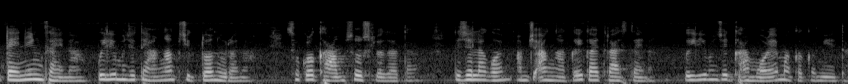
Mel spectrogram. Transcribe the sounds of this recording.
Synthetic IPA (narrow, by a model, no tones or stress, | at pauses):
ʈɛniŋɡd͡zajnapəjliːm̤əɳd͡zet̪eaŋɡãkt͡ɕikʈanuɾəna | səkɭɔɡʱamsot͡slɔd͡zat̪a | t̪ad͡ʑalaɡənamt͡ɕiʔãŋɡãkəjkajt̪ɾad͡zd͡z̪ajnapəjliːm̤əɳd͡zeɡʱamɔɭem̤akakəmiːjet̪a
